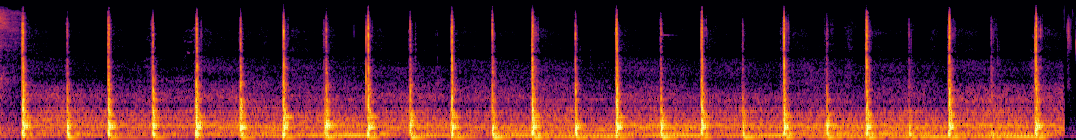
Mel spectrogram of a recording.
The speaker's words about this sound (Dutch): Paul tikt eigenlijk op zijn gitaar. Hij, klapt eigenlijk op die, op die gitaarbody.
